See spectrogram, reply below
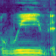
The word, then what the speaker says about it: WIIVV: So tell our listeners what Weave is all about. And it's spelled W-I-I-V-V.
